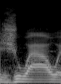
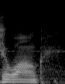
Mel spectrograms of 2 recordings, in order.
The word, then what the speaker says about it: João: something, and he went, that's a Portuguese pronunciation. If you don't recognize the sound, don't worry about it. You can say João if you want, but the correct pronunciation in Portuguese is João.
